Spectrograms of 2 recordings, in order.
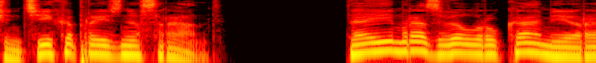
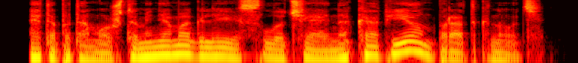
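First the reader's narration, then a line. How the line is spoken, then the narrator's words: Plain. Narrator (Russian): сказал Таим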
